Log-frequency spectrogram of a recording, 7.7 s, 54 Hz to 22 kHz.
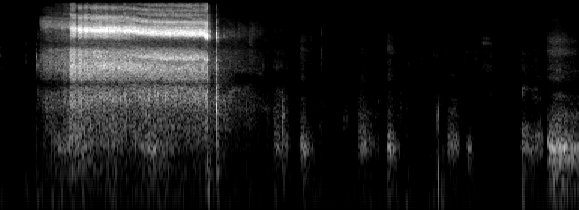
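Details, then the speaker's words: Parkside 3-in-1 butane gas soldering iron being primed before lighting: steady hard gas hiss for about two seconds while the button is held, cutting off with a click on release; normal gas flow. "I've still got my finger on it now if I let go it's going to stop okay you can hear it stop"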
